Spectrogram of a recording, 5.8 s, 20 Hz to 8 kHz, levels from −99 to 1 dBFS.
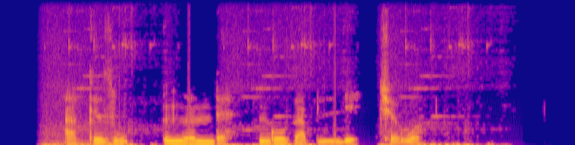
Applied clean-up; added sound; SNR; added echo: classical method spectral subtraction.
